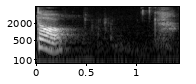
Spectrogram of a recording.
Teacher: I am touching my tongue to the teeth, and that is how the sound ta is being created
